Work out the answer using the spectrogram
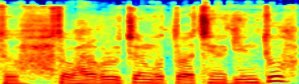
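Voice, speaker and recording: A man's voice: mid-range voice, flat delivery, rapid-fire, dark tone, slight background noise, rough recording. A man vlogging his motorbike trip outdoors at a hilltop monastery, talking casually to camera and mixing English words into his speech, a bit out of breath. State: somewhat out of breath. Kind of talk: casual vlog narration to camera.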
